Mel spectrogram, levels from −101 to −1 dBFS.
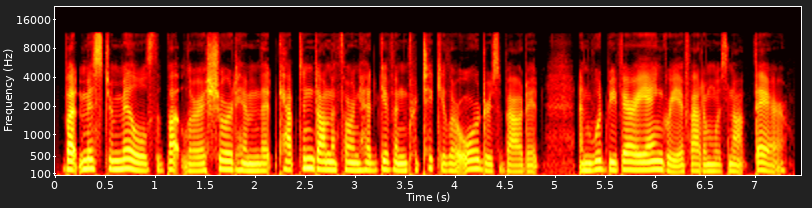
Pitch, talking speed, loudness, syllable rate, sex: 175 Hz, 210 wpm, -21 LUFS, 6.4 syllables/s, female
